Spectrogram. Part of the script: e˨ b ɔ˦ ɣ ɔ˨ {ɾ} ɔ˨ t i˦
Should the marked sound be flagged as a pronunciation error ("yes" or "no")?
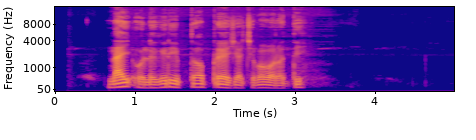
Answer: no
